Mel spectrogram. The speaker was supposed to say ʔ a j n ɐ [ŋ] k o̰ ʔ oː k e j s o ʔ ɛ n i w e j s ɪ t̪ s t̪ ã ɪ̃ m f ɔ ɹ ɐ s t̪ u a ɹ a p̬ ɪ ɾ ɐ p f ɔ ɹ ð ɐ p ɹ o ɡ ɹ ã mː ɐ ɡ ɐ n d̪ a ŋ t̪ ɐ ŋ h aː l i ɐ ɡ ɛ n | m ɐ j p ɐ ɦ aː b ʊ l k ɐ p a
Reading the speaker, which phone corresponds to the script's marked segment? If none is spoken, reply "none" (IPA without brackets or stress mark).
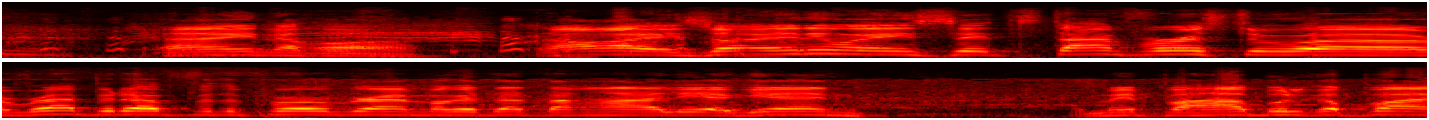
none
